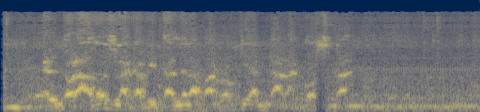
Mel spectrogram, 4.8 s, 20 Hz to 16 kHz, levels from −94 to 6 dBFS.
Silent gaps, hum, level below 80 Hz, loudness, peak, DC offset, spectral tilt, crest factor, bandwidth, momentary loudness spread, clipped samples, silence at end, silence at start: none; none; -44 dBFS; -17 LUFS; -2 dBFS; under 0.1%; -4 dB/octave; 16 dB; 11.5 kHz; 14 LU; under 0.1%; 0 s; 0.05 s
